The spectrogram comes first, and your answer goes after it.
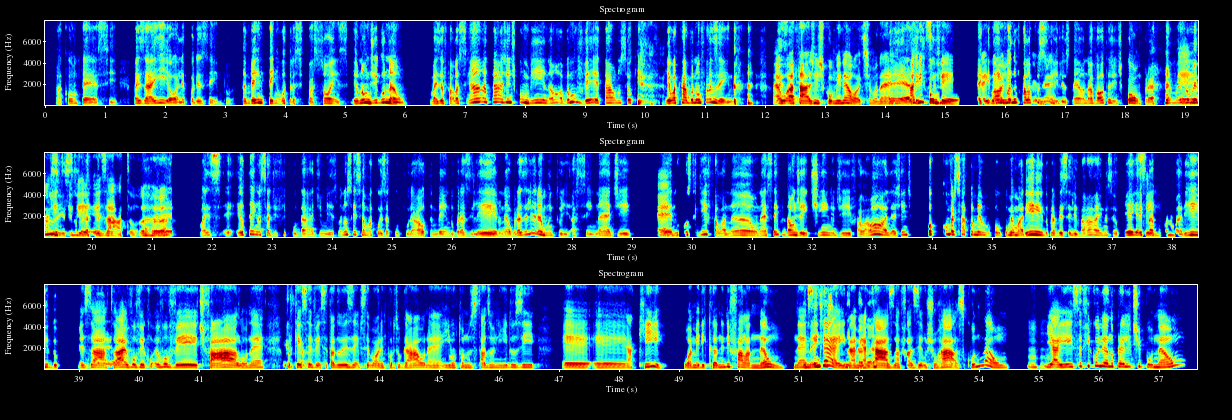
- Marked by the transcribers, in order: laugh; laugh; laugh
- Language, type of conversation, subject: Portuguese, advice, Como posso definir limites claros sobre a minha disponibilidade?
